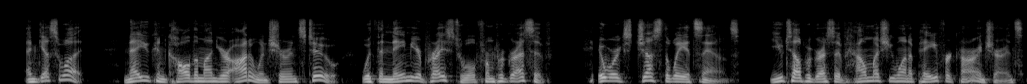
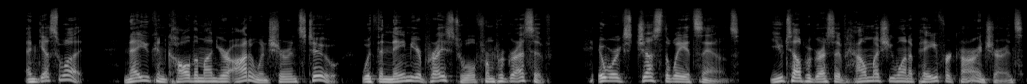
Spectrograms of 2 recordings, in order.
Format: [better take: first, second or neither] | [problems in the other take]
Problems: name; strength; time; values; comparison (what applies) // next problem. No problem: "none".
second | garbled, watery; slightly; nothing above 8 kHz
